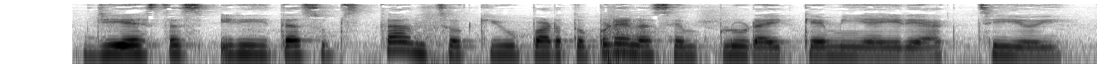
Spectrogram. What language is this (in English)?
Esperanto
